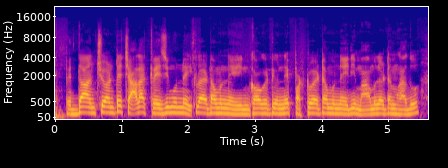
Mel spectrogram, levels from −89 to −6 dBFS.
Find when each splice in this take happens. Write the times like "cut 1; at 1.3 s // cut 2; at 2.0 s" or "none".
cut 1; at 2.1 s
